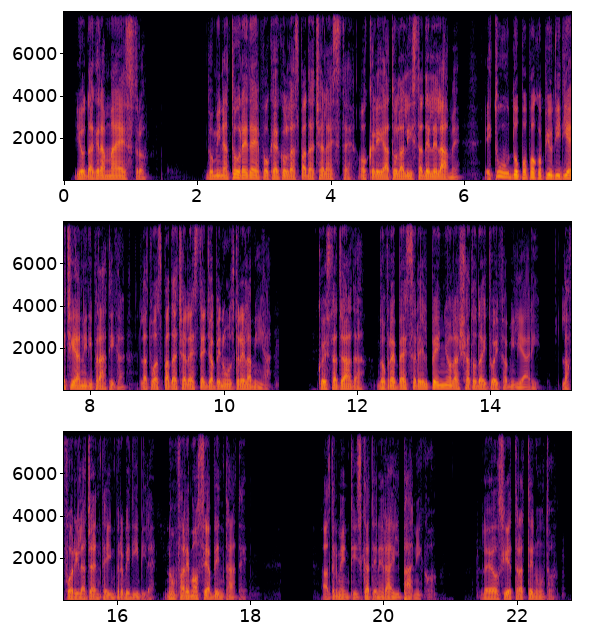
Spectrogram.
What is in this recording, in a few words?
locutor italiano italian voiceover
